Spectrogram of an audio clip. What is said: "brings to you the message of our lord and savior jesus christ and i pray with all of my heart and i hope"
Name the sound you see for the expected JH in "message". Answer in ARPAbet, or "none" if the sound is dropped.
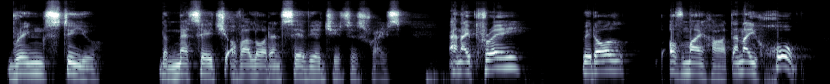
JH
